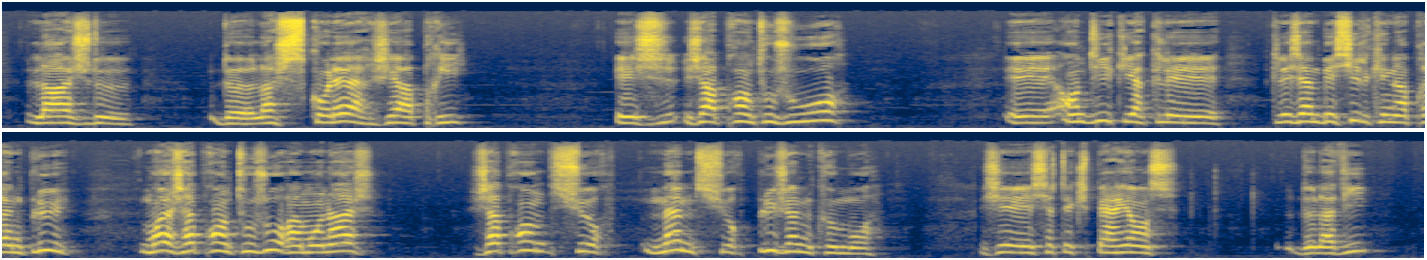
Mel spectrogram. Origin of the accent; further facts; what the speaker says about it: Algeria; born there; Je suis né en Algérie, j'ai été à l'école.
